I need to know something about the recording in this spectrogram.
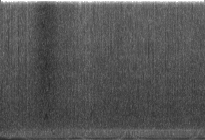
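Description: Techno track in a drumless stretch. A deep sub-bass note ends just after the start, then a synth bass line bends up and down in pitch about twice a second over a held low tone.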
